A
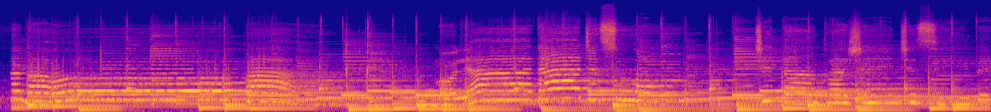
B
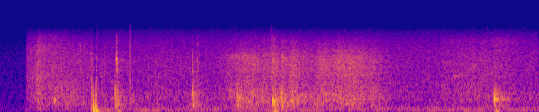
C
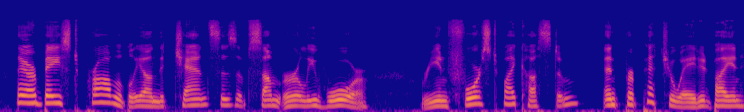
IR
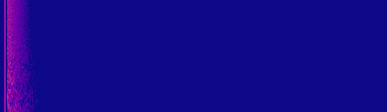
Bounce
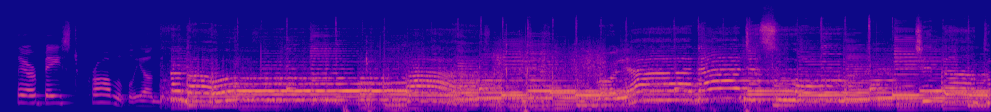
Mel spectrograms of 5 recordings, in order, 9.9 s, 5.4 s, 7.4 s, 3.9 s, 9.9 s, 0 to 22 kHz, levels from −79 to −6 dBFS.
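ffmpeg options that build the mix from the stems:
-filter_complex "[0:a]adelay=1600,volume=-1.5dB[link_01];[1:a]adelay=2500,volume=-11.5dB[link_02];[2:a]highpass=210,bandreject=frequency=60:width_type=h:width=6,bandreject=frequency=120:width_type=h:width=6,bandreject=frequency=180:width_type=h:width=6,bandreject=frequency=240:width_type=h:width=6,bandreject=frequency=300:width_type=h:width=6,bandreject=frequency=360:width_type=h:width=6,bandreject=frequency=420:width_type=h:width=6,bandreject=frequency=480:width_type=h:width=6,volume=-13.5dB,asplit=2[link_03][link_04];[link_04]apad=whole_len=348319[link_05];[link_02][link_05]sidechaincompress=threshold=-56dB:ratio=8:attack=16:release=110[link_06];[link_01][link_03]amix=inputs=2:normalize=0,highpass=390,alimiter=limit=-19.5dB:level=0:latency=1:release=364,volume=0dB[link_07];[link_06][link_07]amix=inputs=2:normalize=0,alimiter=level_in=2dB:limit=-24dB:level=0:latency=1:release=86,volume=-2dB"

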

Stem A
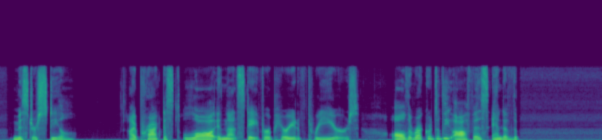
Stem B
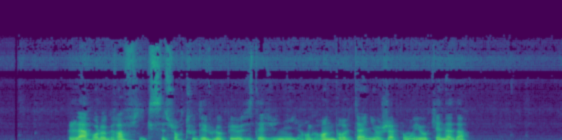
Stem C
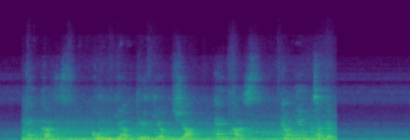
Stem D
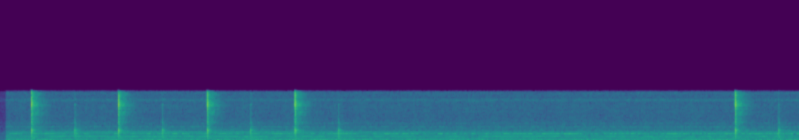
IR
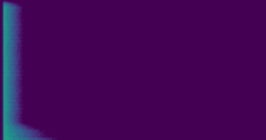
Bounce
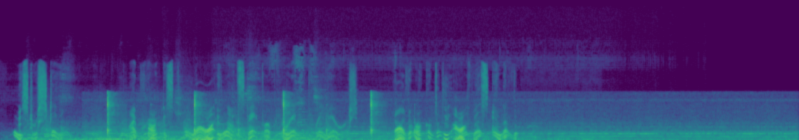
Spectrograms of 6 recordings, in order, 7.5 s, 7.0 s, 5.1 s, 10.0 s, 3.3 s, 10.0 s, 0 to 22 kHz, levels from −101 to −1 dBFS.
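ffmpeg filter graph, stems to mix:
-filter_complex "[0:a]aeval=exprs='val(0)*sin(2*PI*810*n/s+810*0.35/6*sin(2*PI*6*n/s))':channel_layout=same,volume=-0.5dB[link_01];[1:a]acrusher=bits=9:mix=0:aa=0.000001,adelay=1800,volume=-18dB[link_02];[2:a]aecho=1:1:4.9:0.74,acontrast=78,asoftclip=type=tanh:threshold=-18dB,volume=-17dB[link_03];[3:a]bass=frequency=250:gain=-2,treble=frequency=4000:gain=-11,adelay=950,volume=-0.5dB[link_04];[link_01][link_02][link_03][link_04]amix=inputs=4:normalize=0"

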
